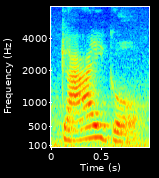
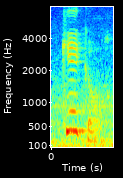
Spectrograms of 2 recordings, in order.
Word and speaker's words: giggle: i didn't have that if i didn't double the g what would this word say this would say geigel because this is a stable syllable and i can't use this consonant sound in my first syllable so i'm going to say the word is giggle there is one tricky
